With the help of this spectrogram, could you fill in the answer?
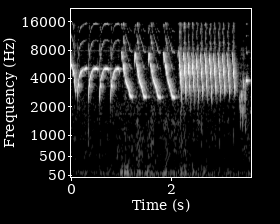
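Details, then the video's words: Belgian canary song built from repeated high whistles that sweep downward, several per second, followed by a fast, pulsing rolled trill lasting about a second before a brief final chirp. "Belgian Canary Singing !! Canary Birds Sounds"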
